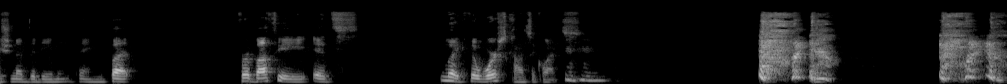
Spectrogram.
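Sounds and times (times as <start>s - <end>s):
speech: 0.0s - 1.5s, 2.4s - 3.6s, 4.4s - 6.2s
harsh raspy coughing: 7.6s - 8.5s, 9.4s - 10.0s.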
